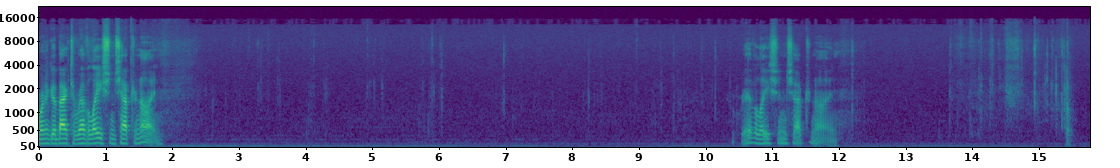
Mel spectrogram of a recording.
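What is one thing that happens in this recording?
Thin pages rustle as a man leafs through a book.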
